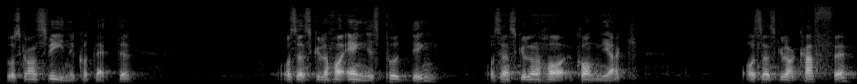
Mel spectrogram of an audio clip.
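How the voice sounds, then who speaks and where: A man preaching a sermon in an animated storytelling manner, often acting out the people he quotes. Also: mid-range voice, vocal fry, pauses often.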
